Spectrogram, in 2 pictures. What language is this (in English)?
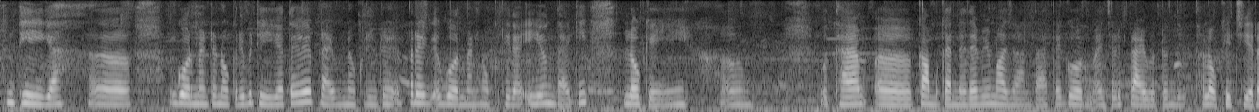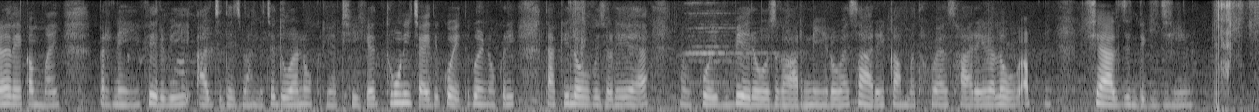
Dogri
